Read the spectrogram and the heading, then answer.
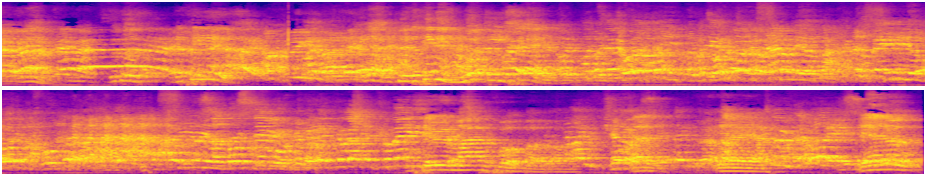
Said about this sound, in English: it just sounds like a man mumbling whilst everybody else shouts because he's just mumbling on a microphone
